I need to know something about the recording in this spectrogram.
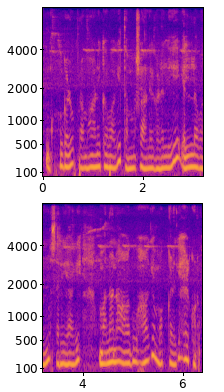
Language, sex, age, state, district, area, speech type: Kannada, female, 60+, Karnataka, Koppal, urban, spontaneous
